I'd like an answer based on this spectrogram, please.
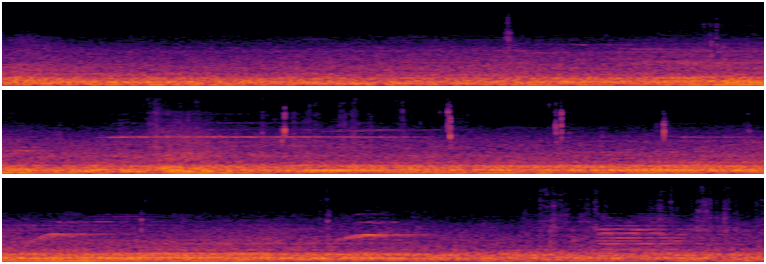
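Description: Steady low rumble of road traffic, with a few scattered clicks and two short rising chirps in the second half.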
